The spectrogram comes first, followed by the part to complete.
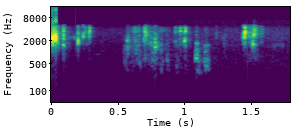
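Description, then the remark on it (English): A paper bag from the grocery store rustles and crinkles in several irregular, crackling bursts with short pauses between them, moderately loud, with no voices. “What is that noise? It's a paper bag that we got at the grocery store.”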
